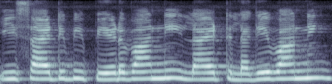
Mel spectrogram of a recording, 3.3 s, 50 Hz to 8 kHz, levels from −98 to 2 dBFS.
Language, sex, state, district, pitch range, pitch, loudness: Hindi, female, Bihar, Darbhanga, 230-255 Hz, 245 Hz, -14 LUFS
